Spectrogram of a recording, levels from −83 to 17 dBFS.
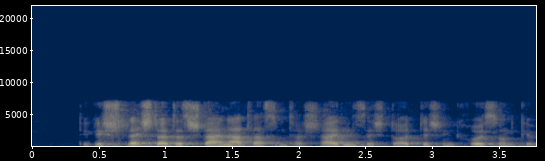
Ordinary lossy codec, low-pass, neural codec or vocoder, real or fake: none; 7.2 kHz; none; real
